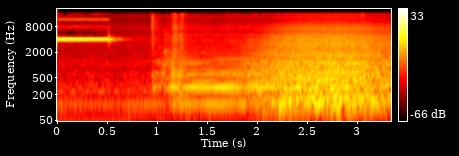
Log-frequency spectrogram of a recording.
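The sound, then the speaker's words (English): An air conditioner starts up: a short high electronic beep, a couple of mechanical clicks, then a steady, rising whoosh of fan and airflow that continues on its own. “Air conditioning can provide not only comfort, but life-saving relief from relentless heat.”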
